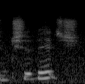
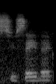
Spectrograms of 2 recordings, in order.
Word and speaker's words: Sucevic: of campus by jennifer i think it's pronounced suchovich i thought it was susevic for the longest time but i'm pretty sure the audiobook did not say that this one i actually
